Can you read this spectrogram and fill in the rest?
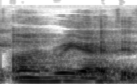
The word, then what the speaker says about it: Henriette: I mean with my name as well, Henriette. Yeah. It's supposed to be Henriette. It's French. – I mean, the, only the French pronounce it properly, actually.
